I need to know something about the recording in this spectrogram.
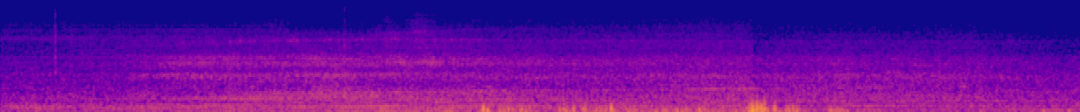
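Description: JCB tracked excavator's diesel engine running close by, a steady hum that grows a little louder a couple of seconds in. A cluster of low thumps comes in the second half, the strongest about seven and a half seconds in.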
